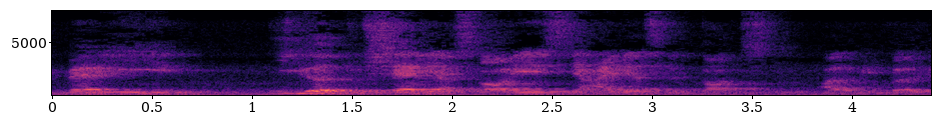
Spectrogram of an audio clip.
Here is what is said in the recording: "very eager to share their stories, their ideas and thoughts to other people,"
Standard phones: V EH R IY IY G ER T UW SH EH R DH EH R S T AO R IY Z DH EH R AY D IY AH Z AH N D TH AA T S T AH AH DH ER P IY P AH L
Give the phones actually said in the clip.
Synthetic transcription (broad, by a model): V EH R IY IY G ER T UW SH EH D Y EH S T AO R IY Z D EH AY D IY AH S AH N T AA T S T AH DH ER P IY P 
